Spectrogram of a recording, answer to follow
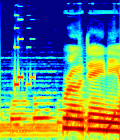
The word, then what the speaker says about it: Rodania: Rodania Island. Okay, hang on. They said like Rodania, like row a boat.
